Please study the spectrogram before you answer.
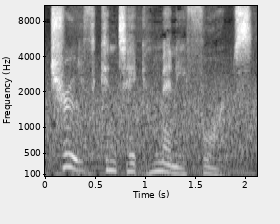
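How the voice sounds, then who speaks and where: A woman acting a suave, calculating young male stage magician in a video game, polite, measured and theatrical. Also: deep voice, very animated, noisy background, exaggerated voice. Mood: solemn, probing.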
